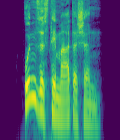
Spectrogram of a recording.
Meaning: inflection of unsystematisch: 1. strong genitive masculine/neuter singular 2. weak/mixed genitive/dative all-gender singular 3. strong/weak/mixed accusative masculine singular 4. strong dative plural
- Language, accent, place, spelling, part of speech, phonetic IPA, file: German, Germany, Berlin, unsystematischen, adjective, [ˈʊnzʏsteˌmaːtɪʃn̩], De-unsystematischen.ogg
